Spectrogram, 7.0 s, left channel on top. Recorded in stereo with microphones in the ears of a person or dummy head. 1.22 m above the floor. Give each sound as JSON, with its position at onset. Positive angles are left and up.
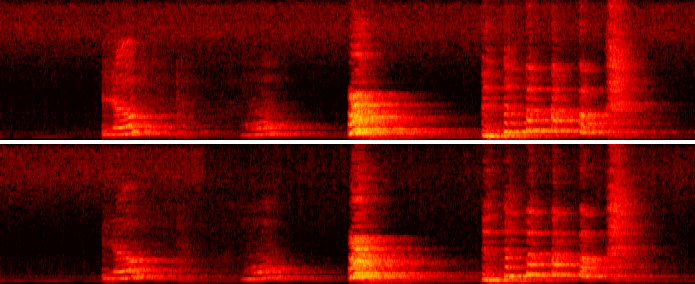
{"t": 1.0, "sound": "a child speaking", "side_deg": 20, "distance_m": 0.6}
{"t": 3.5, "sound": "a dog barking", "side_deg": 60, "distance_m": 1.5}
{"t": 4.8, "sound": "a giggle", "side_deg": 70, "distance_m": 2.0}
